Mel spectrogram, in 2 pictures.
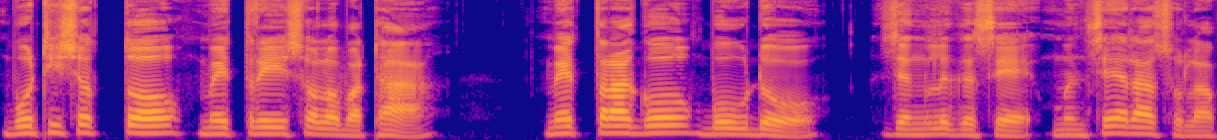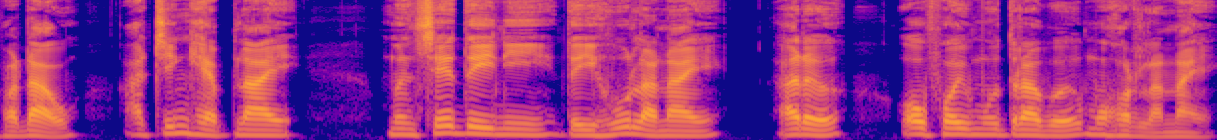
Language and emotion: Bodo, neutral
